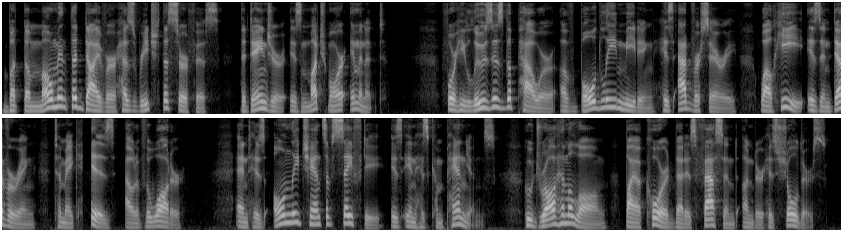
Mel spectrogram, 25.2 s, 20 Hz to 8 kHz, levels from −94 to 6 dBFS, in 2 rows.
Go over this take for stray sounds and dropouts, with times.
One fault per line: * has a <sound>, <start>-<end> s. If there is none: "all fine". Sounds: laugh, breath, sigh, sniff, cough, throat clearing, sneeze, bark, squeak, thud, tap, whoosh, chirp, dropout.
* has a dropout, 13.8-13.9 s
